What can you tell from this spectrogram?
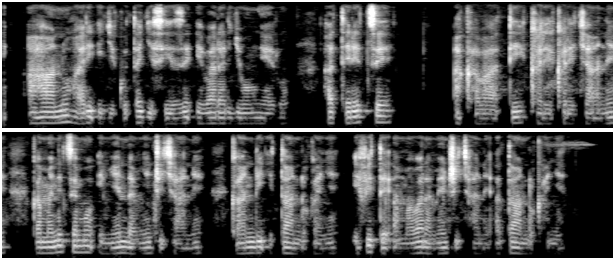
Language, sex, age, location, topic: Kinyarwanda, male, 36-49, Kigali, finance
